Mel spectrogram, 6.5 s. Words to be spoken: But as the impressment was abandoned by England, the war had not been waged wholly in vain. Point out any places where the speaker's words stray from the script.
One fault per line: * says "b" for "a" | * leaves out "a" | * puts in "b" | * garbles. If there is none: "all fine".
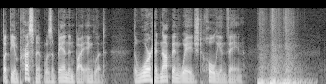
* leaves out "as"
